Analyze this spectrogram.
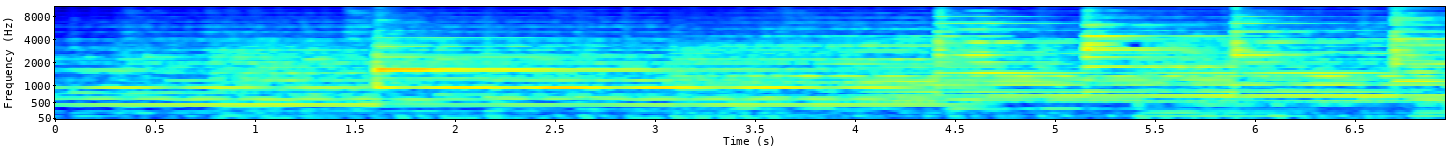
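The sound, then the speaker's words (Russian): Church bells installed in the bell tower of the Sergievskaya church ring out, with repeated overlapping strikes and long, shimmering tones that sustain and blend into a dense, continuous peal with no voices. “нефтехимиков наслаждается не только красотой величественной церкви, но и звоном храмовых компанов, установленных на колокольне.”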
